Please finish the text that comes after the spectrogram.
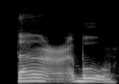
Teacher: Huruf ain ni kita sempitkan dia.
